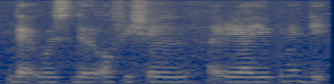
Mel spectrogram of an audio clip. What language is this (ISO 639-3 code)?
eng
